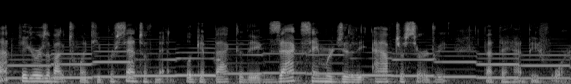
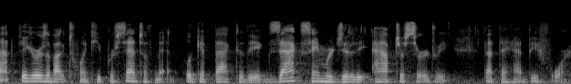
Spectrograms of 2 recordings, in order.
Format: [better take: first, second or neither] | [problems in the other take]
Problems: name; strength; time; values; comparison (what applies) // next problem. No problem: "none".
second | background sound (Wind instrument, woodwind instrument); 3 dB below the speech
